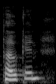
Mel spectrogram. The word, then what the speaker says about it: Pokin: Louis Post Dispatch um I know it's pronounced poken because he has a called poking around no good for you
